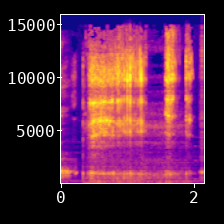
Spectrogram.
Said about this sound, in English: How can a car snore?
